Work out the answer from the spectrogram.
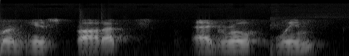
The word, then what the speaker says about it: AgroWin: So agro, as from agronomic, and win, like a winner, So we call it an agronomical winner. There you go. Agro win.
